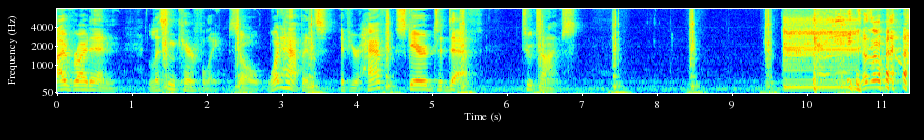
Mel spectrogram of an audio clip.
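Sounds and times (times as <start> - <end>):
speech: 0.0 - 5.6, 6.2 - 7.6, 10.5 - 11.3
game show buzzer: 9.7 - 11.0
laughter: 10.1 - 11.3.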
